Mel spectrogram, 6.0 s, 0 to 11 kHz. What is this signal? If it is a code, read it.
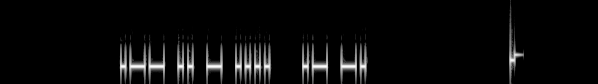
Morse code, heard as a keyed tone, about 25 wpm, 700 Hz. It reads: WITH AN
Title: Sets of 2 Words 25wpm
